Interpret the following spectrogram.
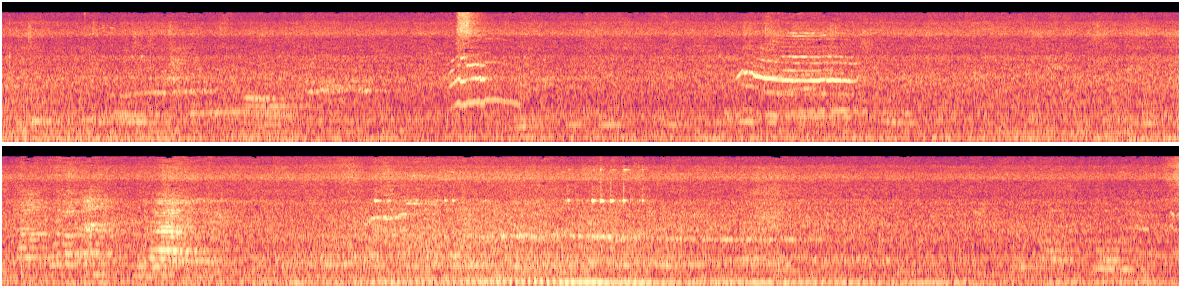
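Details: Several pet cats being petted indoors give short rising and falling meows scattered through the clip, one clear upswept cry near four seconds, over a steady low hum and some background voices.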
